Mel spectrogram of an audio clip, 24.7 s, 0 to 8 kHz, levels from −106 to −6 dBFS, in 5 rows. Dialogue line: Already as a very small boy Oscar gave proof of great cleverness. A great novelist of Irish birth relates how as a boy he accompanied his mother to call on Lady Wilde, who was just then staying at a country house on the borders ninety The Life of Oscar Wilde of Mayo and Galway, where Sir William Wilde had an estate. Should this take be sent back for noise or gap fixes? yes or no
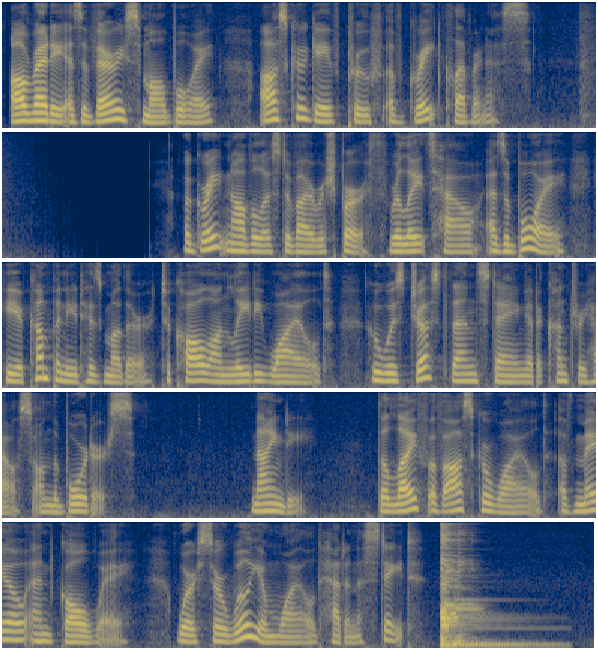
yes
